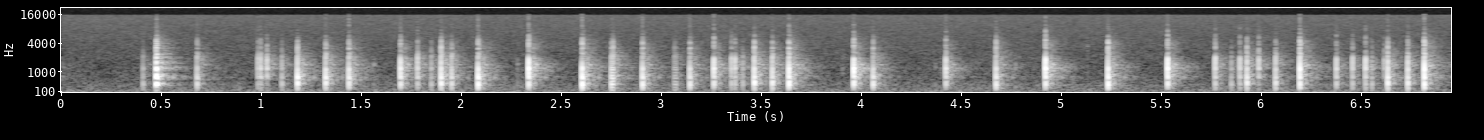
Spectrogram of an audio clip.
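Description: A panda-print spiral notebook with a glossy laminated card cover is tapped with fingernails while held. About forty quick, dry, quiet taps with a midrange knock near 770 Hz fall in an uneven rhythm of single taps and rapid clusters. Each tap dies away almost instantly.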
